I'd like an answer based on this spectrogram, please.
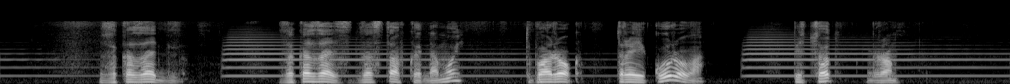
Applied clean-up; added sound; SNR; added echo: none; Trumpet; 15 dB; none.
